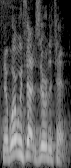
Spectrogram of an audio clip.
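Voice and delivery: usual speaking voice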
